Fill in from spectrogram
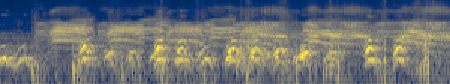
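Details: Early one morning at the end of March, several crows caw harshly and excitedly, chasing a hawk that had caught a collared dove: rough nasal calls overlapping about once a second in an agitated chorus.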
